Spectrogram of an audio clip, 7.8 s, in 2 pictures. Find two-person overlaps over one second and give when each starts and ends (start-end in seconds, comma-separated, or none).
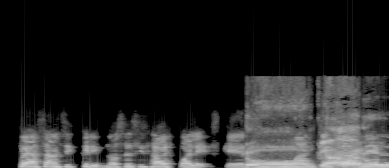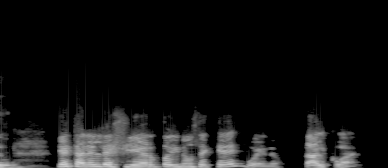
2.5-4.0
